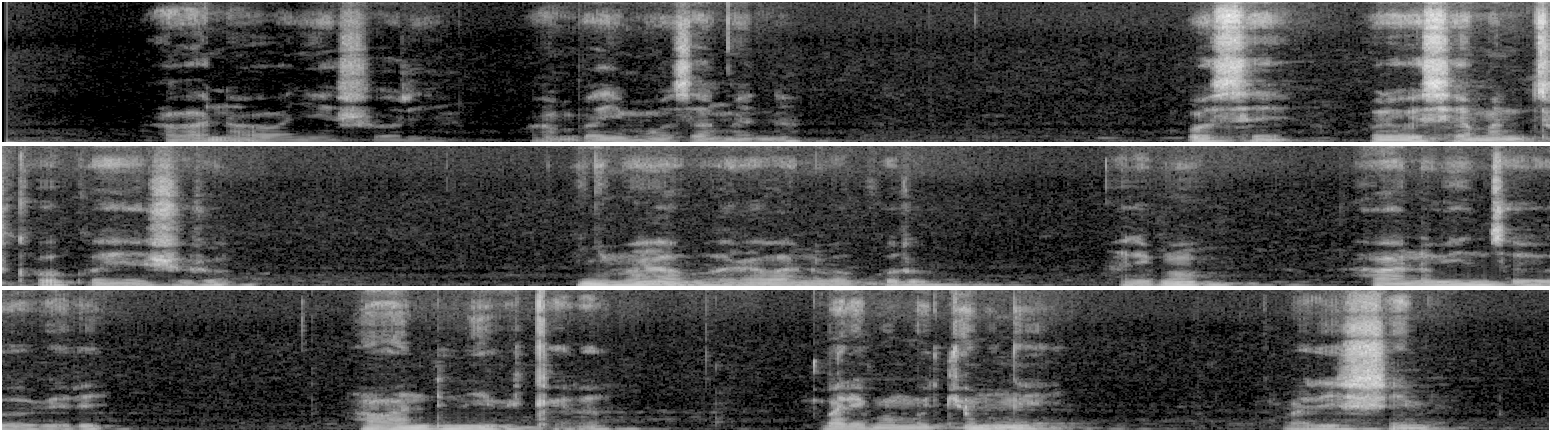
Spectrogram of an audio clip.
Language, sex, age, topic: Kinyarwanda, male, 25-35, health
